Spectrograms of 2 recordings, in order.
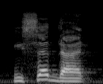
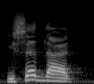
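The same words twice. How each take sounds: The two takes are said the same way.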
